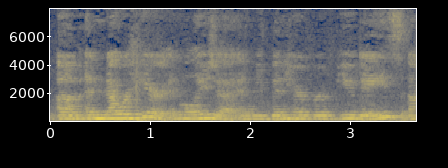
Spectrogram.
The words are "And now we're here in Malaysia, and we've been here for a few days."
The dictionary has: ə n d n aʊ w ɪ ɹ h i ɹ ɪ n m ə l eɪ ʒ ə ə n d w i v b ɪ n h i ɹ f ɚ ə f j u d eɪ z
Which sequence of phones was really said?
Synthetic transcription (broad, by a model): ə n n aʊ w ɪ ɹ h i ɹ ɪ n m ə l eɪ ʒ ə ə n w i v b ɪ n h i ɹ f ɚ ə f j u d eɪ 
